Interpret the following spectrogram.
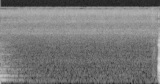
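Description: A pause between a man's spoken phrases: the end of his last word fades out just after the start, then only a faint steady hiss of room tone until he speaks again at the very end.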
